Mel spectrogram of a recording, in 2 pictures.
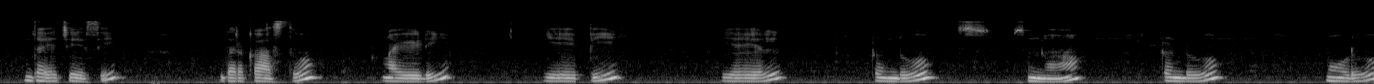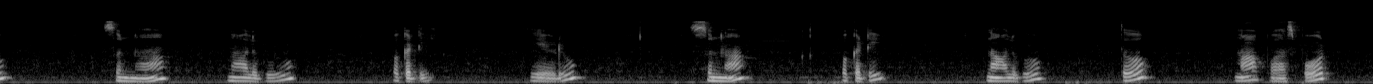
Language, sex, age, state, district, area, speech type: Telugu, female, 45-60, Andhra Pradesh, Krishna, urban, read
